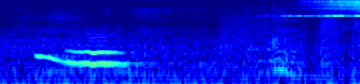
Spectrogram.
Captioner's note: sighs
